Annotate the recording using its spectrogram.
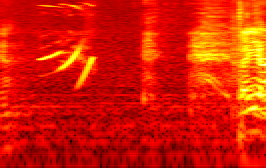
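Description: A short comic sound effect of quick squeaky whistle-like glides, about half a second long, followed by speech.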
